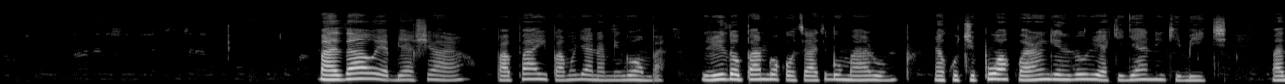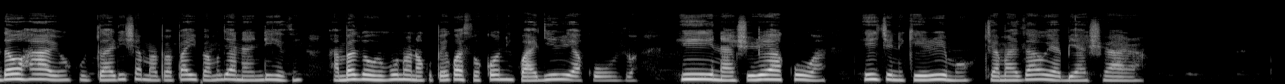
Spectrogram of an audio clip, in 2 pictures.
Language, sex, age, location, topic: Swahili, male, 25-35, Dar es Salaam, agriculture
